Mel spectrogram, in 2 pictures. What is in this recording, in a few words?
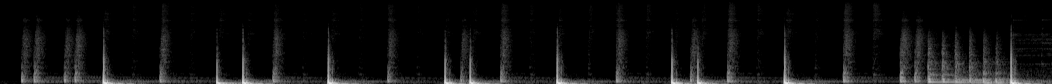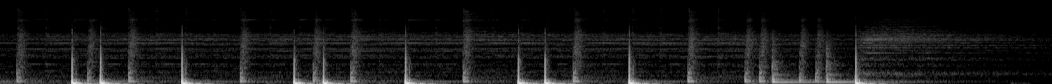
Kick Out Full Set; Oktava117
